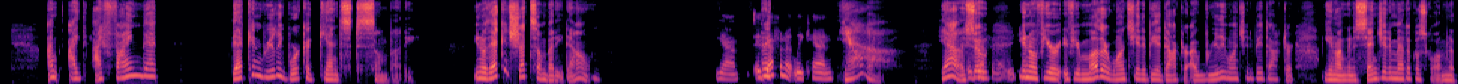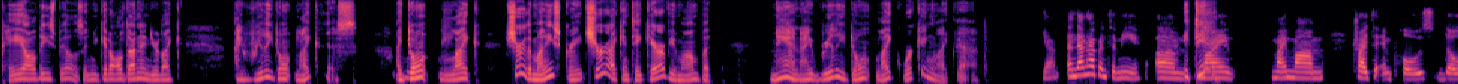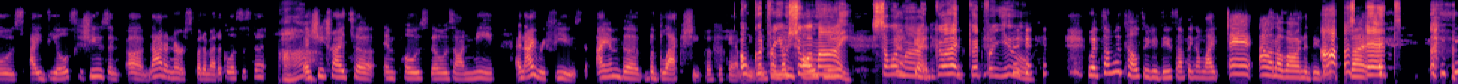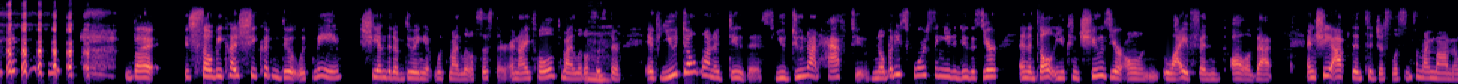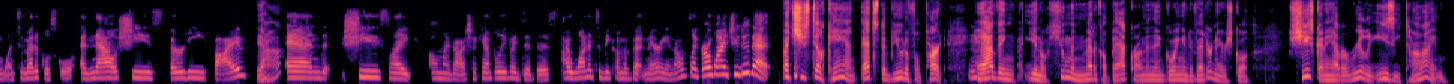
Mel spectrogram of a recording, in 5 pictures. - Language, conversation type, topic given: English, unstructured, What stops most people from reaching their future goals?
- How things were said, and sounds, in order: tapping; joyful: "Oh, good for you! So … Good for you!"; chuckle; laugh; lip smack; laugh; laugh; chuckle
